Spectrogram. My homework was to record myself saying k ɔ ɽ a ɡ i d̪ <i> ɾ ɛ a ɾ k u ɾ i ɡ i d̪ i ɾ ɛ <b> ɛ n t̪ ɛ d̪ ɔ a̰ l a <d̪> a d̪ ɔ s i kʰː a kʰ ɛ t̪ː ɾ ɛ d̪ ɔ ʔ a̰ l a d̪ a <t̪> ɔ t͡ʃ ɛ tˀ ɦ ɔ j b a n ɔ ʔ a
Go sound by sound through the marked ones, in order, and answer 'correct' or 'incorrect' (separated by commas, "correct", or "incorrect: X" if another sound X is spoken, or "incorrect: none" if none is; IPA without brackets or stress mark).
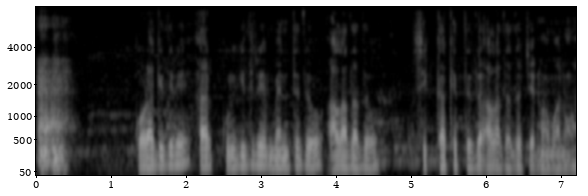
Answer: correct, incorrect: m, correct, incorrect: d̪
